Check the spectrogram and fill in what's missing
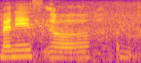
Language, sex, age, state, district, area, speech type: Urdu, female, 30-45, Uttar Pradesh, Aligarh, rural, spontaneous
